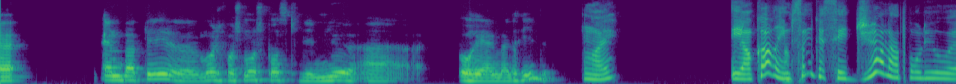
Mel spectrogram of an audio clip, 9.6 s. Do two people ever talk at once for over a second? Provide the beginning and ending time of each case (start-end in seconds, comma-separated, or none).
none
